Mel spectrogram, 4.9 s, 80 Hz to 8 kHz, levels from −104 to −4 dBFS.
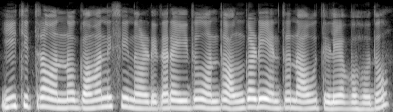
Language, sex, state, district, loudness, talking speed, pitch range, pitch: Kannada, female, Karnataka, Bangalore, -13 LUFS, 120 wpm, 185-220 Hz, 195 Hz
